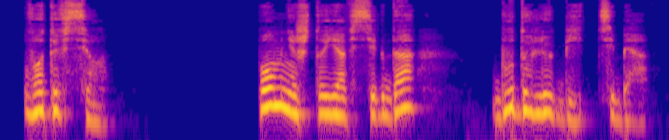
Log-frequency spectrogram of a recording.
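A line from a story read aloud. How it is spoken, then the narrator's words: Added quietly. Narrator (Russian): тихо добавила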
